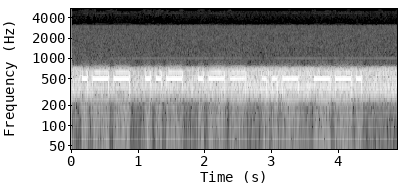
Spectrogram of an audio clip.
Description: Morse code, heard as a keyed tone, about 15 wpm, 500 Hz. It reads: WUWUG
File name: M08a- -1355utc-8096khz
